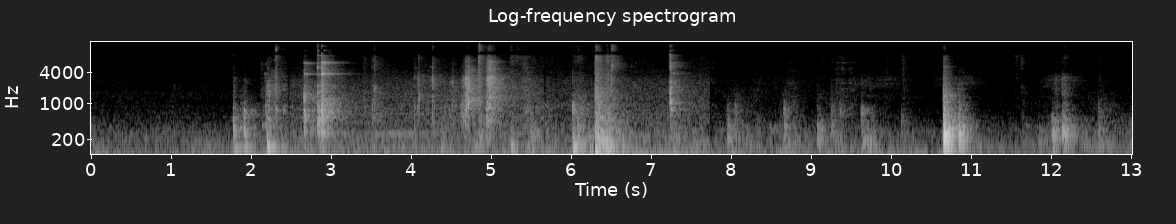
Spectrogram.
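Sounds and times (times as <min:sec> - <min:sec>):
glassware knocking and clinking: 0:02.2 - 0:03.3.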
